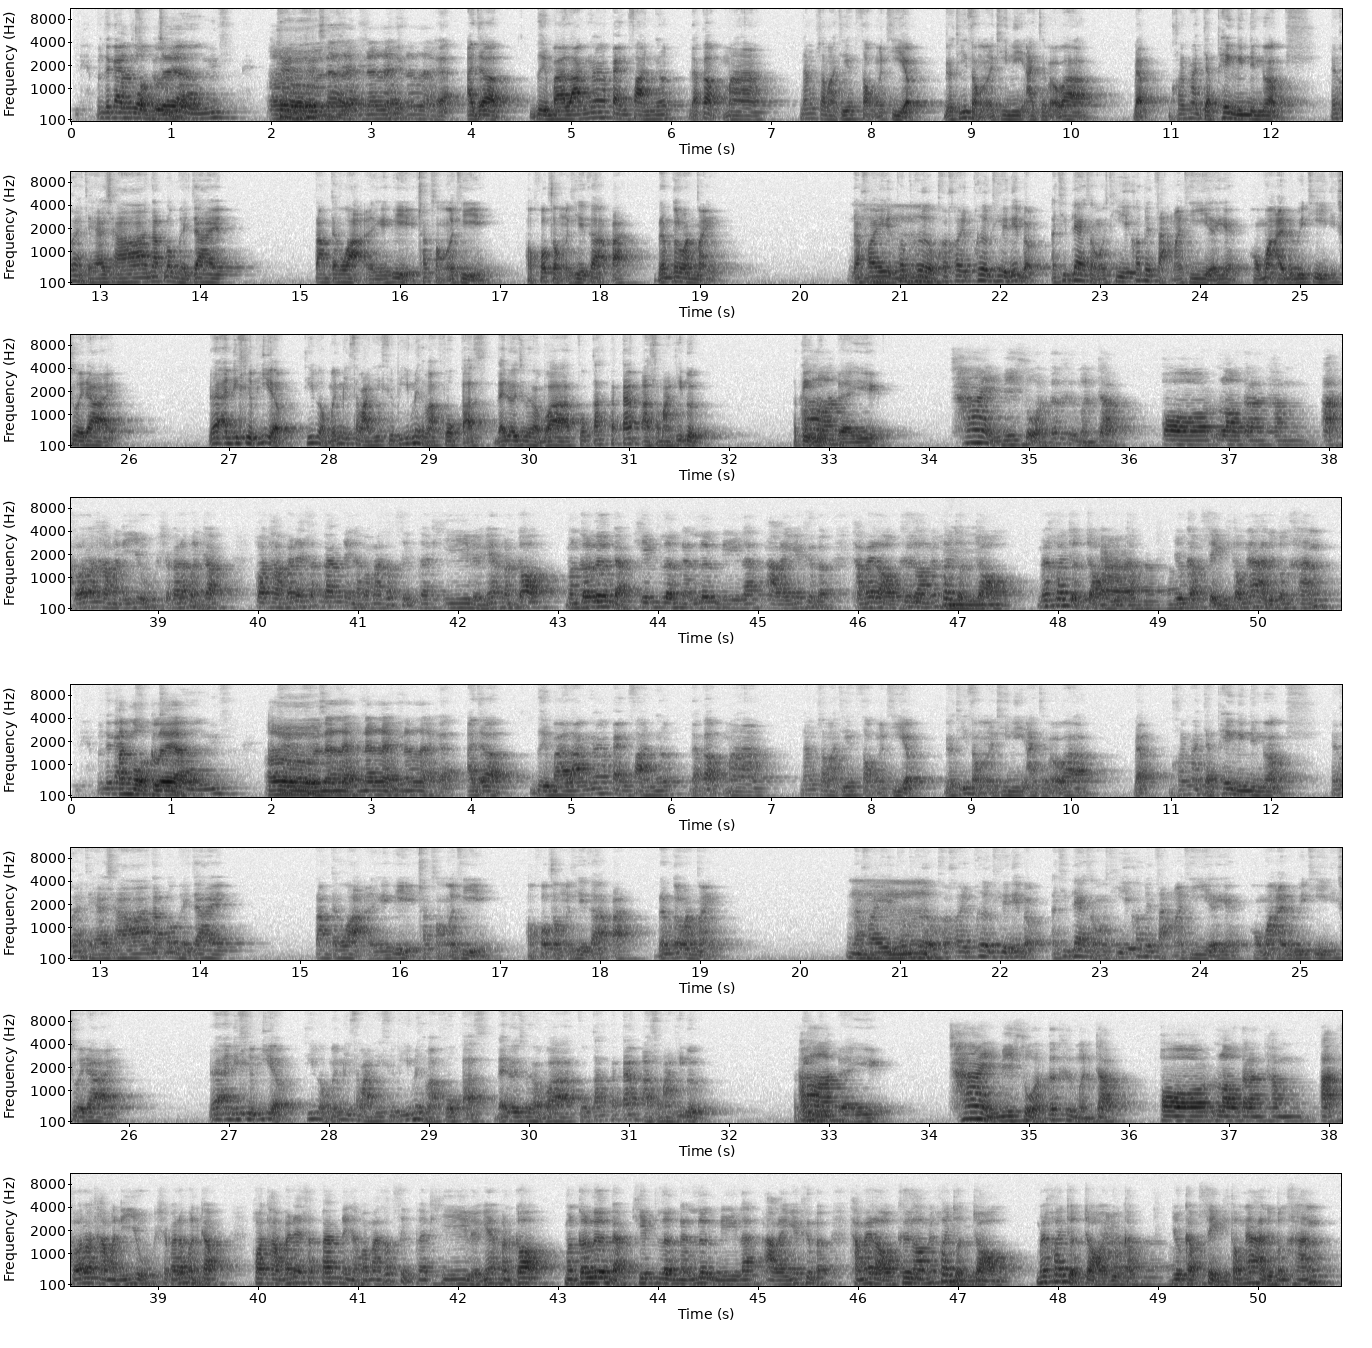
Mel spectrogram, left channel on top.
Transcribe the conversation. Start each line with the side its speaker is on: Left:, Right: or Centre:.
Left: มันจะกลายเป็นสองชั่วโมง
Right: ผงกเลยอ่ะ
Left: <laughs>
Right: เออ
Left: เออใช่
Right: นั่นแหละนั่นแหละนั่นแหละ
Left: มันจะเอ่ออาจจะแบบตื่นมาล้างหน้าแปรงฟันเนอะแล้วก็มานั่งสมาธิสองนาทีแบบเดี๋ยวที่สองนาทีนี้อาจจะแบบว่าแบบค่อนข้างจะเพ่งนิดนึงเนอะแบบไม่ค่อยหายใจช้าๆนับลมหายใจ ตามจังหวะอะไรเงี้ยพี่ สักสองนาทีพอครบสองนาทีก็ไปเริ่มต้นวันใหม่
Right: อืม
Left: แล้วค่อยเพิ่มเพิ่มค่อยๆเพิ่มทีละนิดแบบอาทิตย์แรกสองอาทิตย์ค่อยเป็นสามอาทิตย์อะไรเงี้ยผมว่าอาจเป็นวิธีที่ช่วยได้และอันนี้คือพี่แบบที่บอกไม่มีสมาธิคือพี่ไม่สามารถโฟกัสได้ด้วยใช่ไหมแบบว่าโฟกัสแป๊บๆอ่ะสมาธิหลุดสติหลุดเลยอย่างงี้
Right: อ่าใช่มีส่วนก็คือเหมือนกับพอเรากำลังทำอ่ะสมมติเราทำอันนี้อยู่ใช่ไหมแล้วเหมือนกับพอทำไม่ได้สักแป๊บหนึ่งอ่ะประมาณสักสิบนาทีหรือเงี้ยมันก็มันก็เริ่มแบบคิดเรื่องนั้นเรื่องนี้และอะไรเงี้ยคือแบบทำให้เราคือเราไม่ค่อยจดจ่อ
Left: อืม
Right: ไม่ค่อยจดจ่ออยู่กับอยู่กับสิ่งที่ตรงหน้าหรือบางครั้ง
Left: อ่า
